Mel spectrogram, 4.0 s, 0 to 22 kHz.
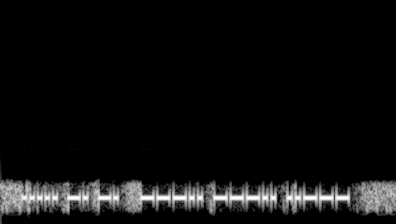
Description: Morse code, heard as a keyed tone, about 30 wpm, 470 Hz. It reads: 5NN 882
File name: contests / 2019-cw-wpx-kt5j-k5pi- -2330 0-15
